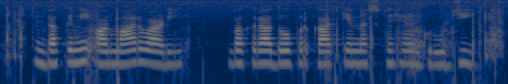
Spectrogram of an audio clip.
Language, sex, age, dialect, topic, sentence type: Hindi, female, 18-24, Garhwali, agriculture, statement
